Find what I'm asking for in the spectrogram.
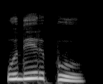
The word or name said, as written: ಉದಿರ್ಪು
